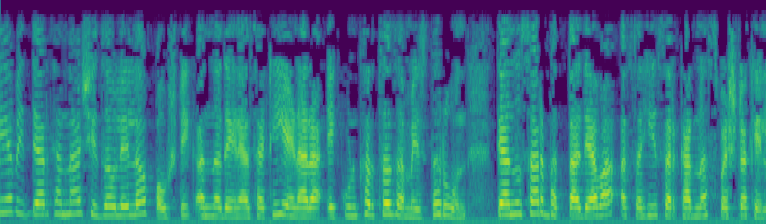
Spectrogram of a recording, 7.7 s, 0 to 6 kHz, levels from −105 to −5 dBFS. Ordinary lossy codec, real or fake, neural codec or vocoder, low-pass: none; real; none; 5.4 kHz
